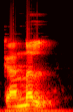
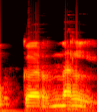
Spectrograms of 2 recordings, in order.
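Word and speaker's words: kernel: इट इज the very कनल कनेल कर कनल बोलते हैं इसको आर और एल साइलेंट होते हैं ई साइलेंट होता है तो इसको कर्नल बोलते हैं अ कर्नल का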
